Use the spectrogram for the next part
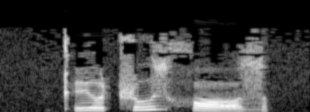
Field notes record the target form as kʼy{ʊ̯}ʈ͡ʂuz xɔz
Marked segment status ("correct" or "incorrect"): correct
